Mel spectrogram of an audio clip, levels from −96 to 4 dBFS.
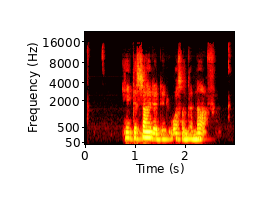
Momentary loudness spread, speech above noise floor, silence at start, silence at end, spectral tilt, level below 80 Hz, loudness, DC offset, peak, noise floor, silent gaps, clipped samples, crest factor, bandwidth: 12 LU; 36 dB; 0.75 s; 0.45 s; -6.5 dB/octave; -58 dBFS; -19 LUFS; under 0.1%; -2 dBFS; -54 dBFS; none; under 0.1%; 18 dB; 14 kHz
